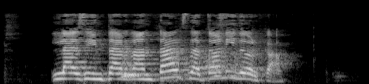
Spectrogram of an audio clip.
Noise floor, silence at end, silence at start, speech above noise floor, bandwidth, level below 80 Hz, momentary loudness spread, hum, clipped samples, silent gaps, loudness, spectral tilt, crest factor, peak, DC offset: -57 dBFS; 0.85 s; 0.55 s; 42 dB; 11.5 kHz; -60 dBFS; 11 LU; none; under 0.1%; none; -15 LUFS; -2 dB/octave; 16 dB; 0 dBFS; under 0.1%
